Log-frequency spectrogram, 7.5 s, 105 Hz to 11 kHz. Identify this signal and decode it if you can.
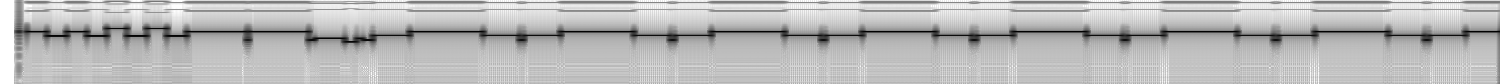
SSTV (slow-scan television), PD 180.
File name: space comms pd180 sstv test recording1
